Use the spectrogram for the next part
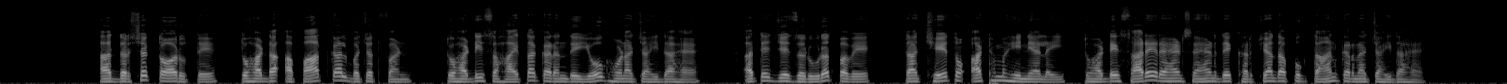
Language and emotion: Punjabi, neutral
